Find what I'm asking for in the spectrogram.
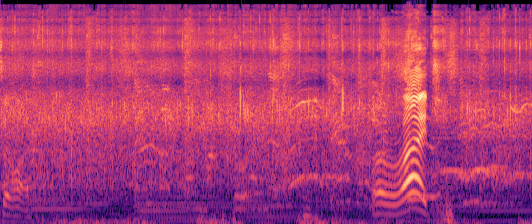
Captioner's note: audience cheering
